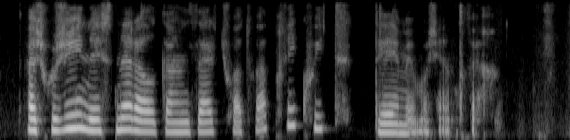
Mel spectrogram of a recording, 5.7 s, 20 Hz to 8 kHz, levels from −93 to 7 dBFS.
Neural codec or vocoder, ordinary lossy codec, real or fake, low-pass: none; Opus, 24 kbps; real; 7.2 kHz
